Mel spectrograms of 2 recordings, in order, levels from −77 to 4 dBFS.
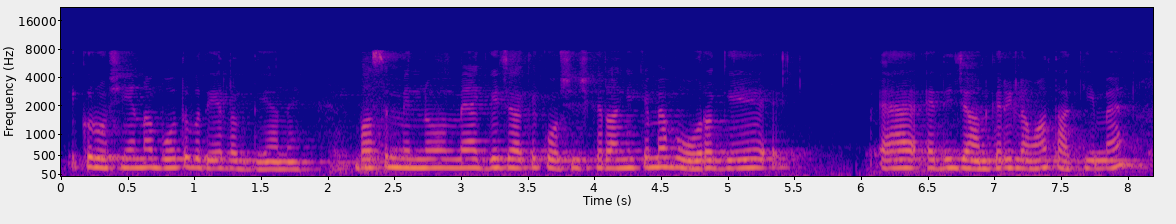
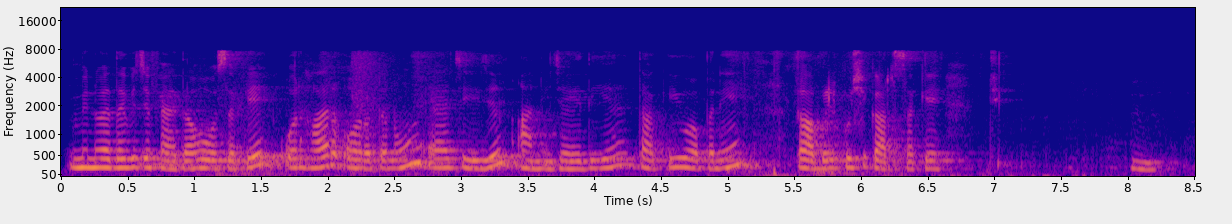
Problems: none marked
